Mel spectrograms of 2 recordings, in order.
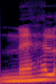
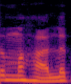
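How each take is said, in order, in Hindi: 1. l ध्वनि छोटी और एकल होती है। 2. l ध्वनि लंबी खिंचती है और दोहरी होती है। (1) "ਪੰਜਾਬੀ ਲਹਿਜੇ ਵਿੱਚ ਪਦ ਮਹੱਲ ਅਕਸਰ ਅਧਿਕ ਤੋਂ ਬਿਨਾਂ ਮਹਿਲ ਉਚਾਰਨ ਹੁੰਦਾ ਹੈ" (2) "ਅਧਿਕ ਵਾਲਾ ਅਰਥਾਤ ਮਹੱਲ"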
